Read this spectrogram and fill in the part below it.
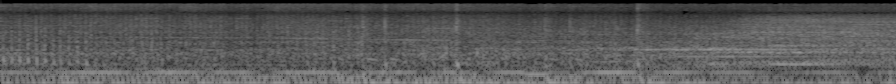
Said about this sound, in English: Shown from overhead, a helicopter speeds through the sky. Small islands meander into the distance, and sunlight glistens on the water below.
